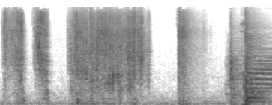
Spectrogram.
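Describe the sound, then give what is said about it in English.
Crisp cracking and crunching sounds come in several short bursts as the chocolate shell of a Cadbury Cream Egg is cracked open like an egg, with a sharper snap near the end. “If you eat yours by cracking it open like an egg, that means you're a bit punchy.”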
